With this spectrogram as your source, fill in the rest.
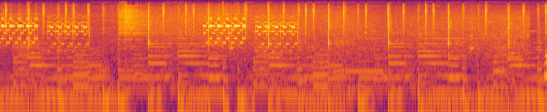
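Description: A phone rings on and on with a repeating electronic ringtone, loud and steady for about eleven seconds, unanswered, with a musical backing beneath it and no one speaking.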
